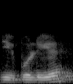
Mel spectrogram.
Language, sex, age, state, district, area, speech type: Hindi, male, 18-30, Bihar, Samastipur, rural, conversation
